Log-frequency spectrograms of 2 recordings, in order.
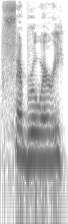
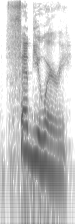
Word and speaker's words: February: did you know that there are two hours in February it ain't February it's February February February okay so the card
